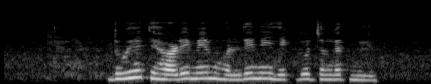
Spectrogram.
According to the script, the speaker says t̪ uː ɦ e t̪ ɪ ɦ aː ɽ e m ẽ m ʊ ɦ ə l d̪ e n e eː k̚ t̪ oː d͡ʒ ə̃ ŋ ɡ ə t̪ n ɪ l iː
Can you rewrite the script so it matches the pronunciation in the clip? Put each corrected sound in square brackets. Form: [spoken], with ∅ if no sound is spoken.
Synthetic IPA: [d̪] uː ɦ e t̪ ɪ ɦ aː ɽ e m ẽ m ʊ ɦ ə l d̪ e n e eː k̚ [d̪] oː d͡ʒ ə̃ ŋ ɡ ə t̪ [m] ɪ l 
